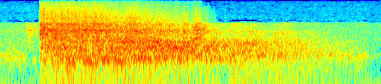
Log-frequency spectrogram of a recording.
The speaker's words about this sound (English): That was me firing. I got a rifle.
